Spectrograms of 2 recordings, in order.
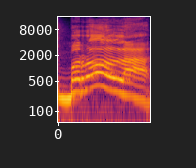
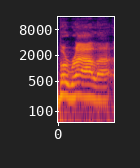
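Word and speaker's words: Barolo: Italy and be like, it's Baralla, not Baralla.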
